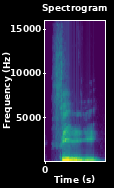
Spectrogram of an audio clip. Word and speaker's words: figli: Gli, figli, raccoglitore. La successione delle lettere G, L si pronuncia gl quando è seguita dalla vocale I e in questi casi la I mantiene il suo valore vocalico.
